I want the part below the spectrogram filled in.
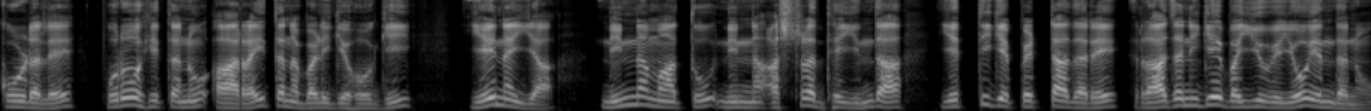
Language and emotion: Kannada, neutral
